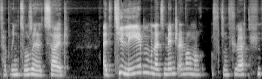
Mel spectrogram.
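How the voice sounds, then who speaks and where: At a very slow pace, a woman talks with fairly high pitch and fairly even intonation. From Germany (born in Poland, moved at age one). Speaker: fan podcast host. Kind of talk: casual solo podcast monologue. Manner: hesitant, many fillers and self-corrections.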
